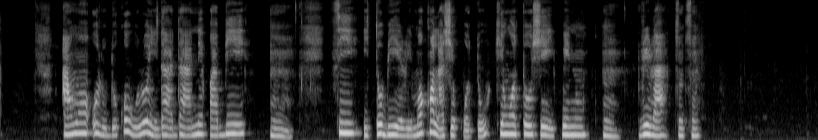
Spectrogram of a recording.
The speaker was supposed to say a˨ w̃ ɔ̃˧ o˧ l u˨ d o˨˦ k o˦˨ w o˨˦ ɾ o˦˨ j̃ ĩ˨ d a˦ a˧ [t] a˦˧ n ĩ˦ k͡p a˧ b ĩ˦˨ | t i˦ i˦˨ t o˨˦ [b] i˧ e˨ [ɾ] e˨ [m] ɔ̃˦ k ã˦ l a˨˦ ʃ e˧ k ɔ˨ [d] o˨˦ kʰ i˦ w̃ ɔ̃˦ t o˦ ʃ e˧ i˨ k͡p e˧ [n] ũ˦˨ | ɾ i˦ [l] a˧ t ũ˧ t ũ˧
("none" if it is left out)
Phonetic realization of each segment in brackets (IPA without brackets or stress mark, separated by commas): d, b, ɾ, m, t, n, ɾ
